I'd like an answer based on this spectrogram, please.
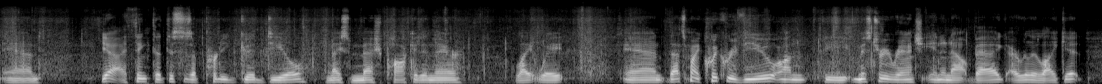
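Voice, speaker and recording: Noticeable background noise sits behind a man's fairly low voice. He keeps his intonation fairly even. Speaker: outdoor gear reviewer. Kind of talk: product review. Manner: fast; casual, hesitant fillers.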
